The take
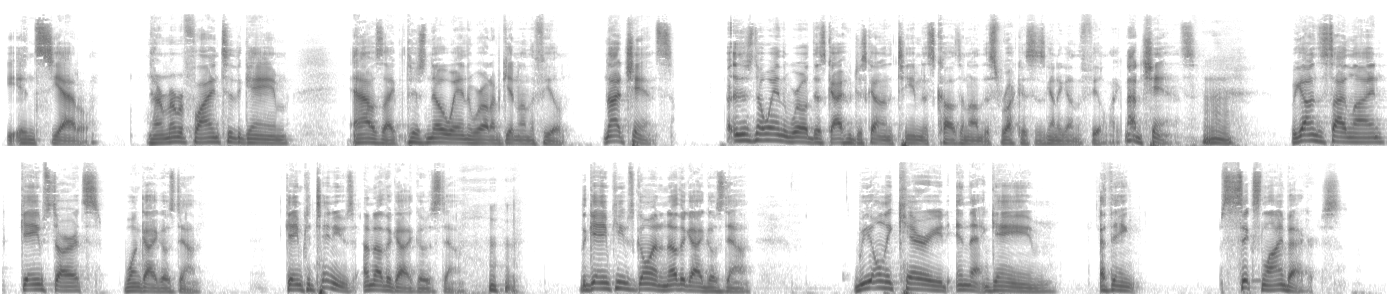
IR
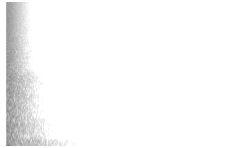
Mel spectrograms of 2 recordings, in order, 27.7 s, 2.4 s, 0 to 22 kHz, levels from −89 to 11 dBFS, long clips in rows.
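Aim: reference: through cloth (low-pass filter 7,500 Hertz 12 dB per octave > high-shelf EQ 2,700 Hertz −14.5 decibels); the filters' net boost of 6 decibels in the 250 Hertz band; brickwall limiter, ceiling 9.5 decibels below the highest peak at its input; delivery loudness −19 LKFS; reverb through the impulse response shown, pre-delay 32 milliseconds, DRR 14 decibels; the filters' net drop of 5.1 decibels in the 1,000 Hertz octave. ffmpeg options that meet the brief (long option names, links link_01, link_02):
-filter_complex "[0:a]equalizer=frequency=250:width_type=o:gain=8,equalizer=frequency=1000:width_type=o:gain=-5.5,alimiter=limit=-18.5dB:level=0:latency=1,asplit=2[link_01][link_02];[1:a]atrim=start_sample=2205,adelay=32[link_03];[link_02][link_03]afir=irnorm=-1:irlink=0,volume=-21dB[link_04];[link_01][link_04]amix=inputs=2:normalize=0,lowpass=7500,highshelf=frequency=2700:gain=-14.5,volume=10.5dB"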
